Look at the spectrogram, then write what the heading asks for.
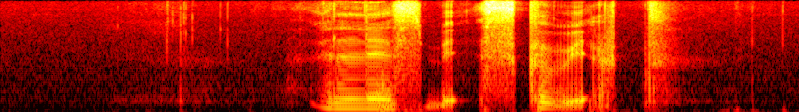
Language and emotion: Russian, neutral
